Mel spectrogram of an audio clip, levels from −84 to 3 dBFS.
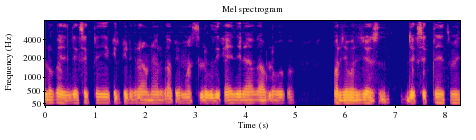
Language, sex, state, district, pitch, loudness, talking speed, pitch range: Hindi, male, Bihar, Araria, 100 Hz, -16 LUFS, 185 wpm, 95-100 Hz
